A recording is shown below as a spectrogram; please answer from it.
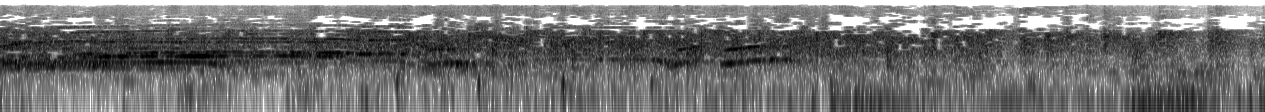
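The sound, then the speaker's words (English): Audience applause and cheering for a prize winner at a game event: dense, steady clapping with scattered whoops throughout, easing slightly toward the end. “Congratulations. Give it up for Dave, everybody.”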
